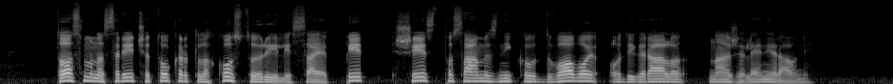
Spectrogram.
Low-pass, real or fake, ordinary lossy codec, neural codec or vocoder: 19.8 kHz; real; none; none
